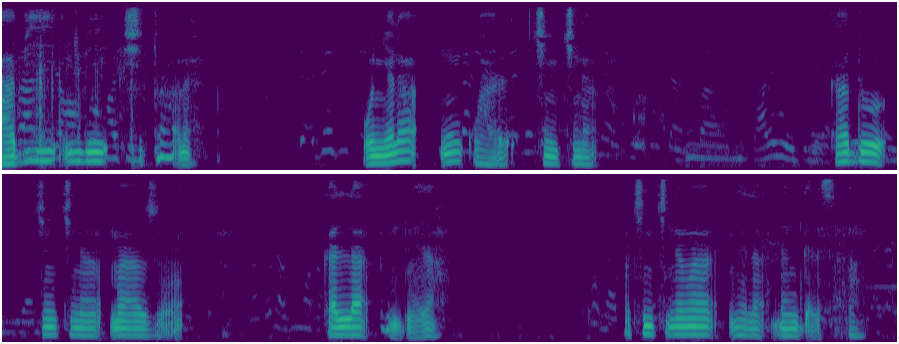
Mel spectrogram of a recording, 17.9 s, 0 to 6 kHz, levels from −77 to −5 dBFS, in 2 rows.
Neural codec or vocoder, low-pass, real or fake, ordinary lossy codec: none; 5.4 kHz; real; MP3, 32 kbps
